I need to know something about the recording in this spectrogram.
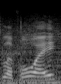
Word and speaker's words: LaVoy: been uh told that the correct pronunciation of her name is Lavoy my apologies entire LaVoy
